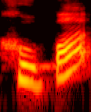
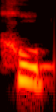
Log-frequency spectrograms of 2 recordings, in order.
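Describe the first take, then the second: First: The word ends with an added vowel sound. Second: The word ends without an added vowel sound. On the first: The speaker calls it wrong. "It is actually not coupa" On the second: The speaker calls it right. "it is coupe. The pronunciation is different"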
